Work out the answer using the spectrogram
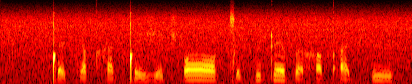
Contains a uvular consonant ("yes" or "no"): yes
